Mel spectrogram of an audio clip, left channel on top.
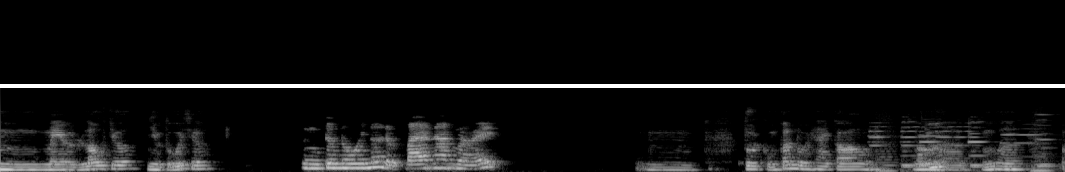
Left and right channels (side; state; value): left; silent; 61 dB below the other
